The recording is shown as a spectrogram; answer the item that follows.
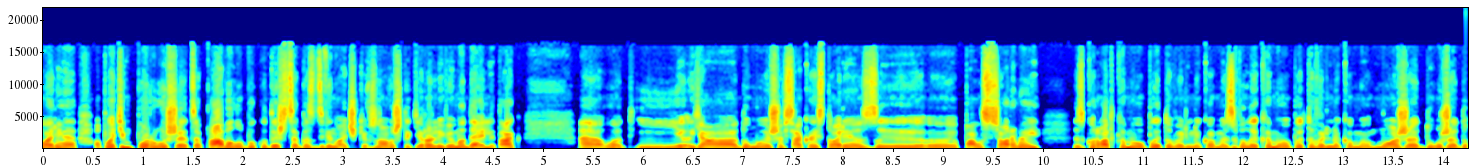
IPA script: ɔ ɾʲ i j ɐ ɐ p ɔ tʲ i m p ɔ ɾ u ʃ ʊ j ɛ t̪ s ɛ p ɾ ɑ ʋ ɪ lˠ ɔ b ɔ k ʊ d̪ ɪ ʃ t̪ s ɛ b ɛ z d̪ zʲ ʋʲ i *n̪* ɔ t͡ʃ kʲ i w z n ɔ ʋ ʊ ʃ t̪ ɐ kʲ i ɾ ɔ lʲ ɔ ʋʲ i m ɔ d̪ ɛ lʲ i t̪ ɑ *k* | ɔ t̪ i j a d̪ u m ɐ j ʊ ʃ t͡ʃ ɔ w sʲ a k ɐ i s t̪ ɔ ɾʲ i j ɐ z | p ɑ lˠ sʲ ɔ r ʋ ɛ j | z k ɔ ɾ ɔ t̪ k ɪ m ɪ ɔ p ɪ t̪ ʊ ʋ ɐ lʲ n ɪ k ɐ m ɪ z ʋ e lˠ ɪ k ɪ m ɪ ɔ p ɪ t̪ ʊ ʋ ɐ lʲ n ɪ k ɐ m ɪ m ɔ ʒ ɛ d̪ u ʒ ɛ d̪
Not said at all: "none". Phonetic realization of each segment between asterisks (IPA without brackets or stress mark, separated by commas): n̪, k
